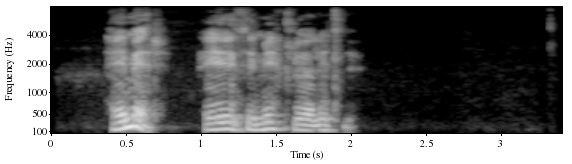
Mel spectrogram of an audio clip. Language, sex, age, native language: Icelandic, male, 40-49, Icelandic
